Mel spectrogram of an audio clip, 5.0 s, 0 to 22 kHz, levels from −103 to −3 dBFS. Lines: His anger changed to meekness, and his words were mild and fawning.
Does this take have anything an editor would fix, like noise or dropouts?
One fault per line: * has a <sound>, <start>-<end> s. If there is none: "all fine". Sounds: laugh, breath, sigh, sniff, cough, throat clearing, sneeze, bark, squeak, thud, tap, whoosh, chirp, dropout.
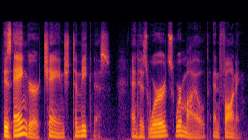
all fine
